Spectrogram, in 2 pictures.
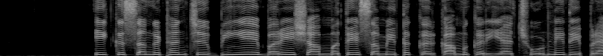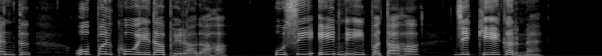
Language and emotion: Dogri, sad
